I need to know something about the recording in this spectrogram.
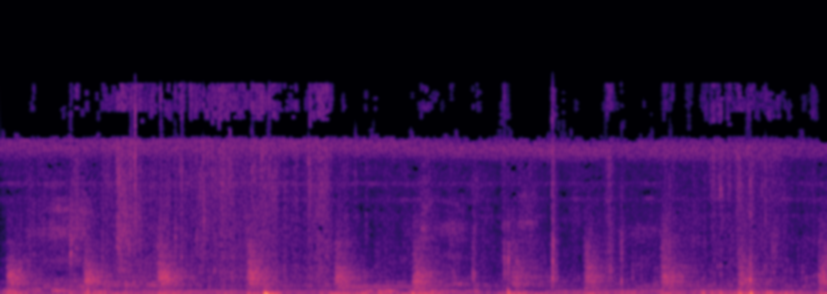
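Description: Footsteps on a dirt and leaf-littered path, a run of irregular scuffs and knocks, with faint steady tones underneath.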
